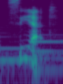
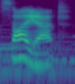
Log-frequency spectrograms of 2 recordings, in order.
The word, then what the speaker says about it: SIAT: Like that. Like how I just said it. Siat. Siat. Not Sayat.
